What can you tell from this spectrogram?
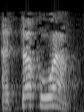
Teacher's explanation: قلقل القاف والتاء رقاها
